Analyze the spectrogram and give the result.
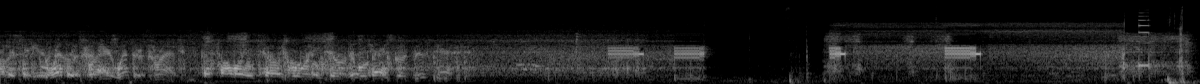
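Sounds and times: radio hiss: 0.0 - 6.7, 8.2 - 12.0.

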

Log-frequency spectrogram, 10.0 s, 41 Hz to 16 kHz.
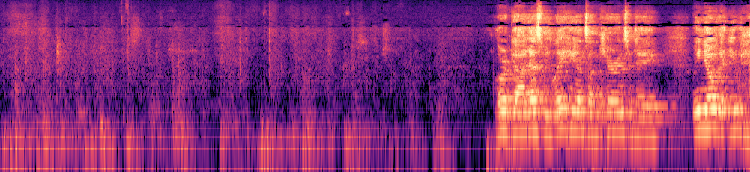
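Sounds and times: footsteps on carpet: 0.0 - 6.2.

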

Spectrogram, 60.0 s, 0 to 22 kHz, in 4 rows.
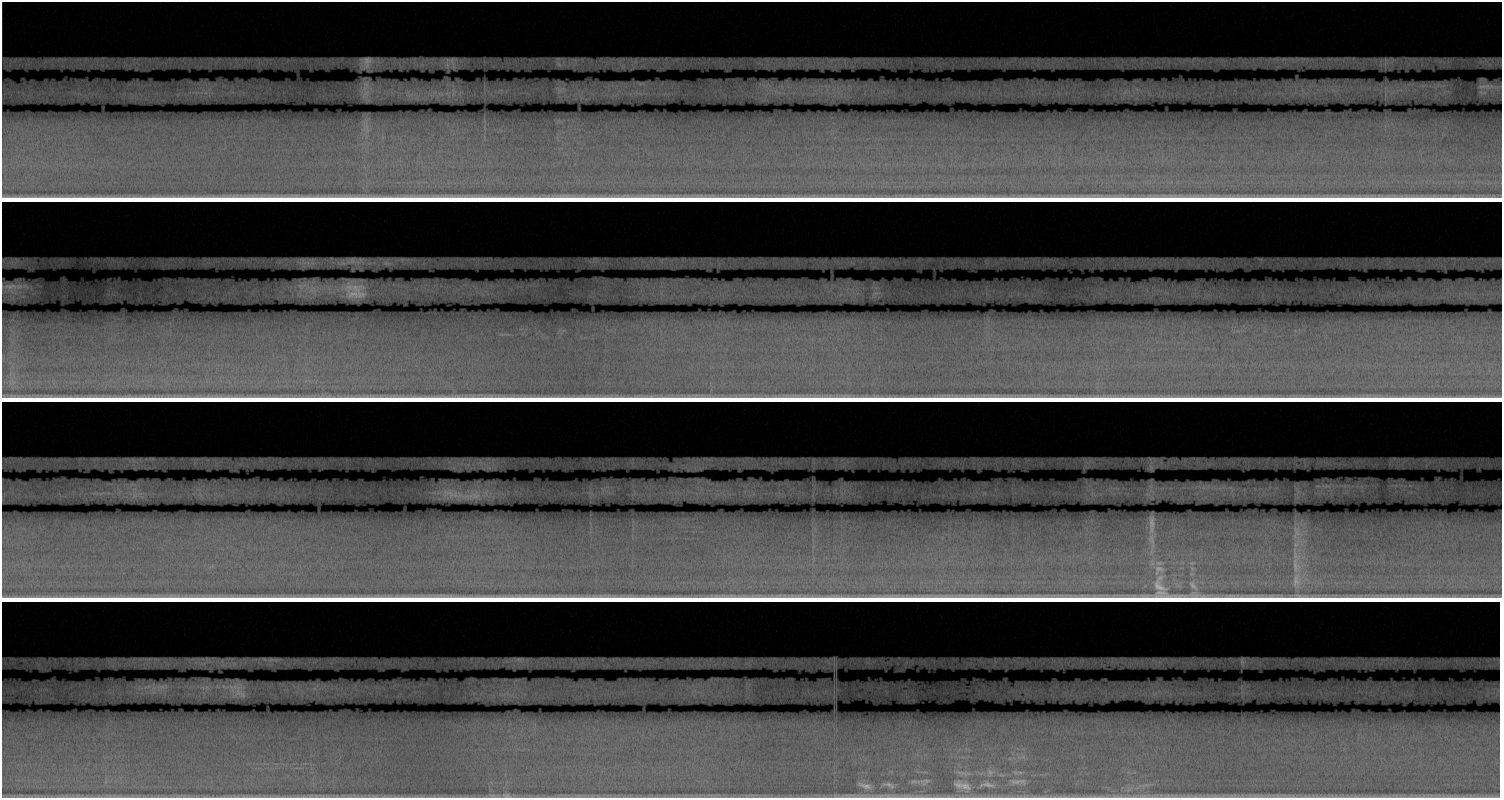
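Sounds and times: excavator diesel engine running: 0.0 - 59.9.

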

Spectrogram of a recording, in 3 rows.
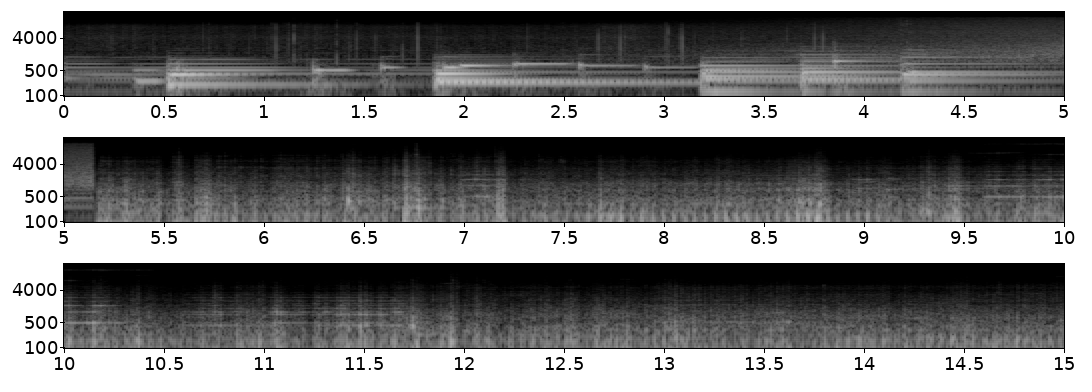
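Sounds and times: low traffic rumble: 5.2 - 15.0
vehicle horns honking: 9.6 - 11.8.

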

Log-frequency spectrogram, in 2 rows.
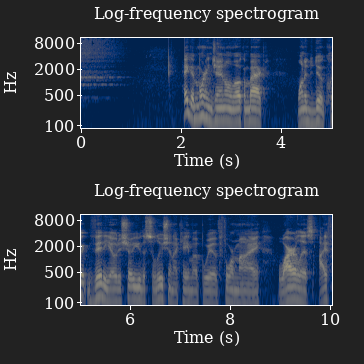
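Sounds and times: intro music: 0.0 - 1.0.

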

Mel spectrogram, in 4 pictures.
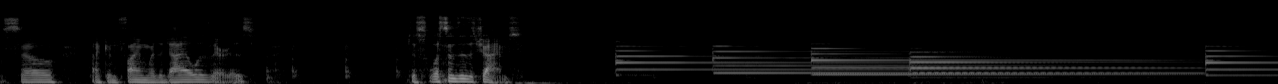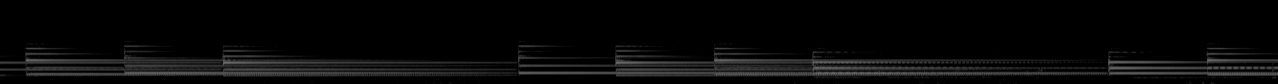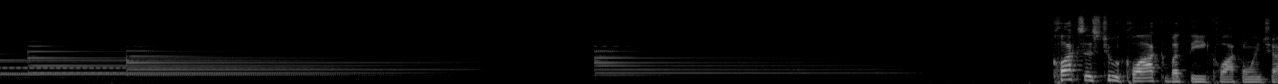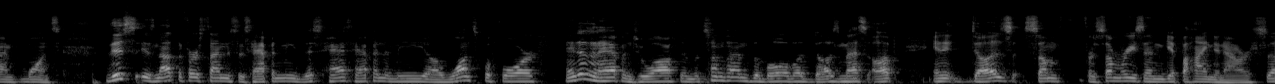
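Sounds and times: clock striking the hour: 6.2 - 29.7
electronic clock chime: 6.2 - 30.4.

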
